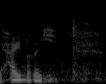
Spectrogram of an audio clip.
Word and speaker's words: Hinrich: investor as bro Vincent hinish hinr you have to say Hinrich that's how you say it already said uh and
